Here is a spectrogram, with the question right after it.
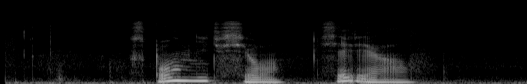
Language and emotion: Russian, sad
